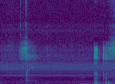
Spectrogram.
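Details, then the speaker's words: Impressions vanity mirror lights: faint steady low electrical buzzing hum under room sound throughout, cause unknown to the owner, who hasn't fixed it. "if you have a vanity and your light sound like mine like you hear that buzzing noise and you fixed it what did you do because I don't know what to do like I hate that buzzing noise"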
